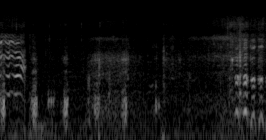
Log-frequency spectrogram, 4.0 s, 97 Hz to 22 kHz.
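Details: Mini Alpine goat kid, a newborn F4 buckling born on a homestead on March 13, 2021; a wavering, quavering bleat opens the recording, soft grunting sounds follow, and another tremulous bleat closes it.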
